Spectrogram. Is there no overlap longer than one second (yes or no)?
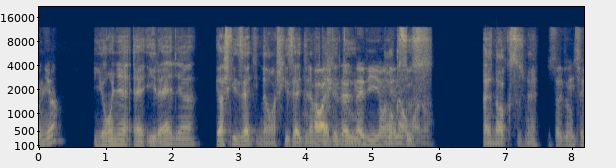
no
